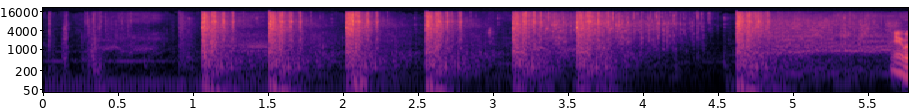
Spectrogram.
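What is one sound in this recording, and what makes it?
A rifle fires a series of loud shots indoors.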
